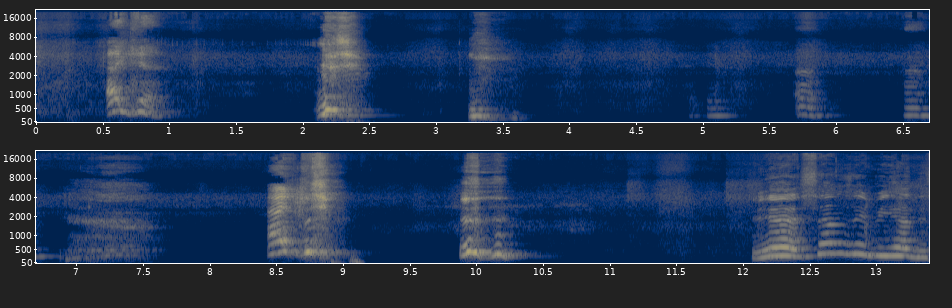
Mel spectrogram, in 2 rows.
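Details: A 12-month-old baby's short, sharp sneeze bursts, some real and some pretend, mixed with playful sneeze imitations by his mother, followed by brief talking.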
